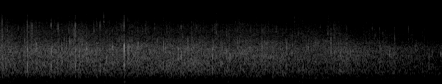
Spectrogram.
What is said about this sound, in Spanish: ¿Y por qué entonces no nos damos una bienvenida con un aplauso caluroso cada quien?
